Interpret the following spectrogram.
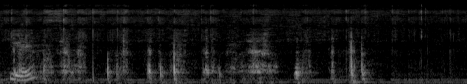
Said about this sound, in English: I cook the eggs.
